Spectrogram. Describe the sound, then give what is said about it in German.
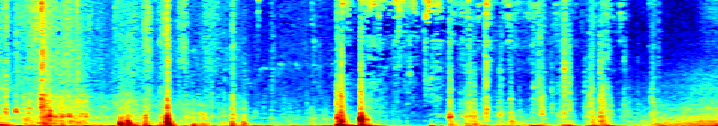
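Keys jangle in repeated bright, metallic bursts as a person goes to their car to fetch cigarettes, over a low rumble of a car or engine-like background; no talking. “Ich muss mal eben noch zum Auto, ich muss meine Kippen noch holen.”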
